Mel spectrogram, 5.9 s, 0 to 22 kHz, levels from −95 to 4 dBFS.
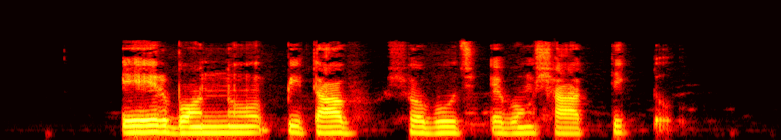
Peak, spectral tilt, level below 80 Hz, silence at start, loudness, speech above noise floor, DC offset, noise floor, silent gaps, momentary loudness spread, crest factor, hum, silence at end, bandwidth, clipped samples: -2 dBFS; -6.5 dB/octave; -56 dBFS; 0.95 s; -18 LUFS; 60 dB; under 0.1%; -77 dBFS; none; 20 LU; 18 dB; none; 0.85 s; 7.8 kHz; under 0.1%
